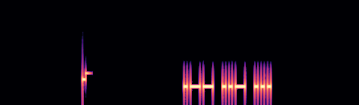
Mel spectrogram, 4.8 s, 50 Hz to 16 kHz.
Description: Morse code, heard as a keyed tone, about 28 wpm, 700 Hz. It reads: WUS
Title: Three Challenging Letter-Number Combinations 28wpm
